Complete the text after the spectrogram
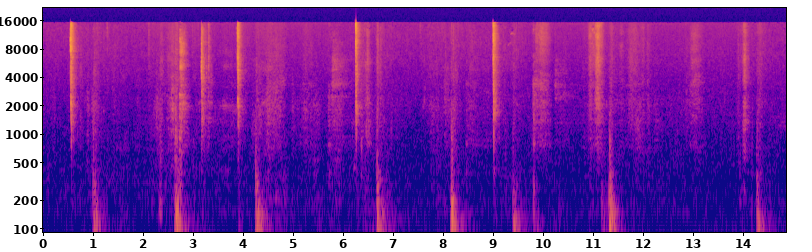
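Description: Children's feet thump on a carpeted floor.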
